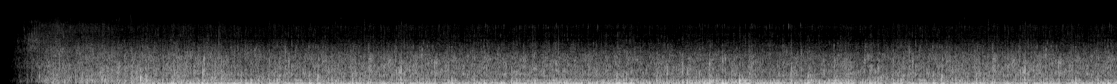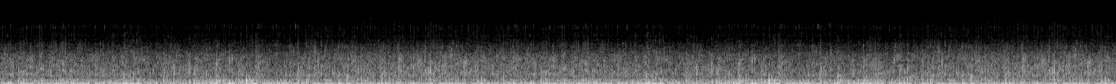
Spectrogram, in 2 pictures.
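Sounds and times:
household bath water pouring into bath recorded underwater: 0.1s - 22.3s.

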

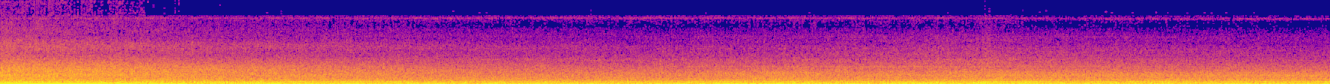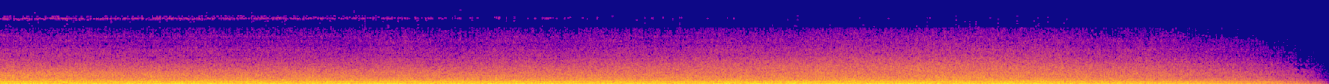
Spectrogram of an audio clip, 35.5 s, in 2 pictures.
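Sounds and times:
cars passing by in a city at night: 0.0s - 1.8s
city ambience at night: 0.0s - 35.4s.

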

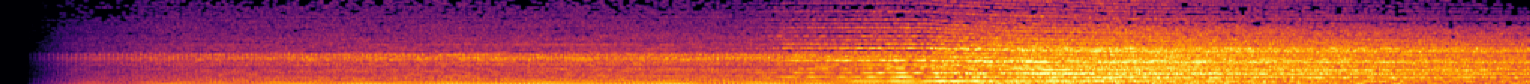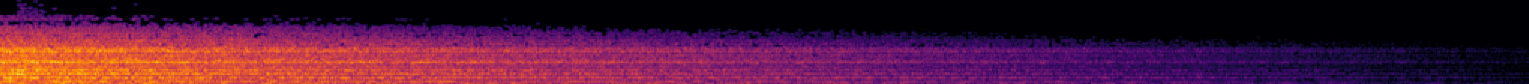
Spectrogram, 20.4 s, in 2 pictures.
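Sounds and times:
dark horror synth evil buzzing descending: 0.9s - 10.7s.

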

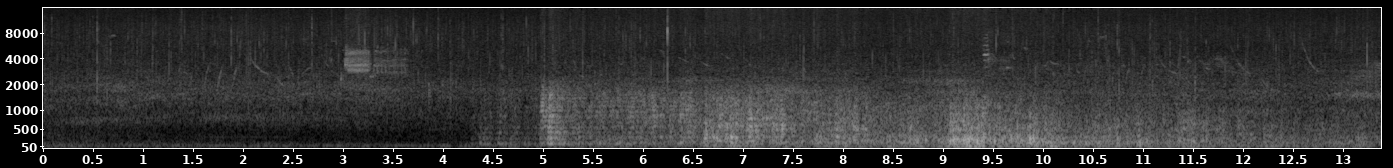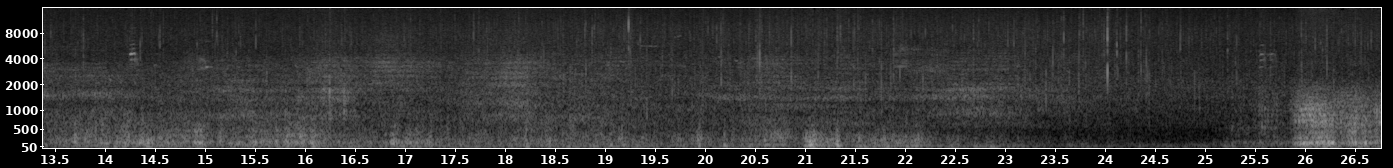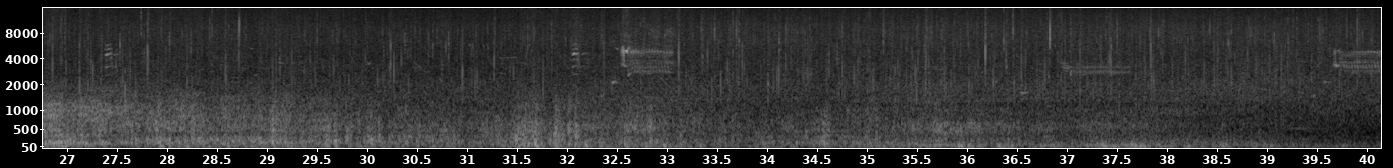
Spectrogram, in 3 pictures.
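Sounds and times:
rain during thunderstorm in Illinois USA: 0.0s - 40.1s
thunder in Illinois USA: 4.4s - 23.7s, 25.2s - 40.1s.

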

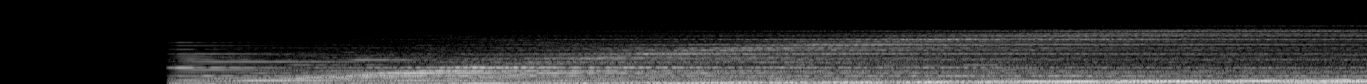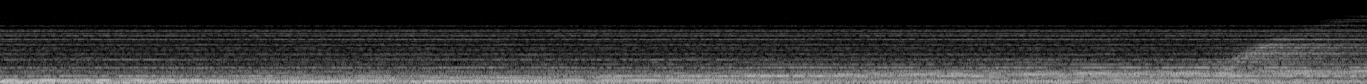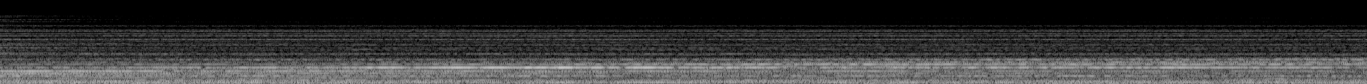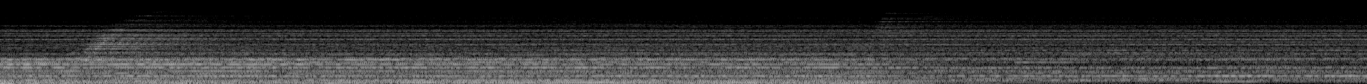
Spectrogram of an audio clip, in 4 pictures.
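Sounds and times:
musical guitar drone on C3: 1.8s - 54.6s.

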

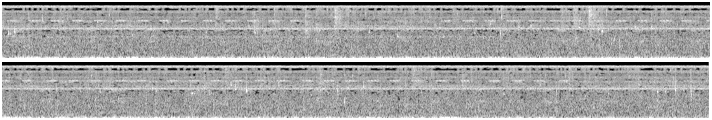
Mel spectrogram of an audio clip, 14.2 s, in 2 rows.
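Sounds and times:
crickets trilling in a rice field: 0.0s - 14.1s.

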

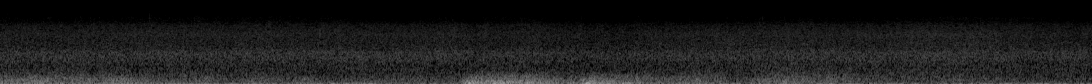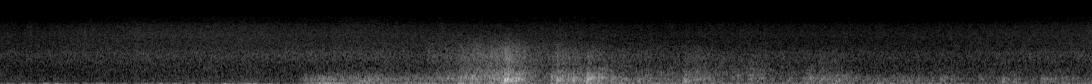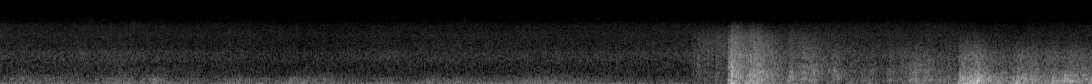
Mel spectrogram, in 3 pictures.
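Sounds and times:
light rain in a yard: 0.0s - 32.7s
thunder cracks very close by: 14.2s - 19.6s, 28.8s - 32.7s.

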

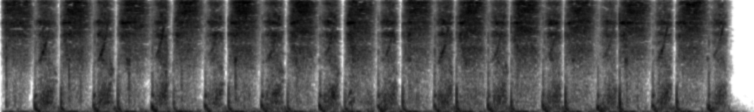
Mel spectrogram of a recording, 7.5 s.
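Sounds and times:
plastic hand pump pumping fast: 0.0s - 7.4s.

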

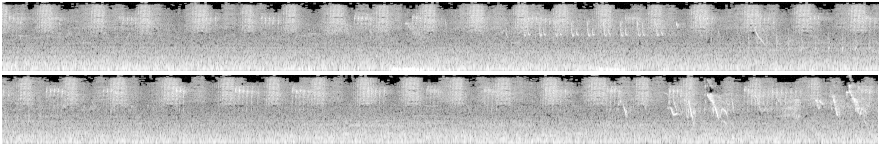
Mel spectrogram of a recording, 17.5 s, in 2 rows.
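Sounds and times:
insects chirping at a bush water hole at dusk: 0.0s - 17.5s.

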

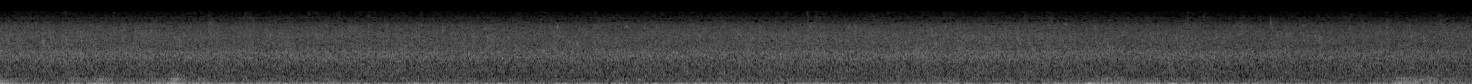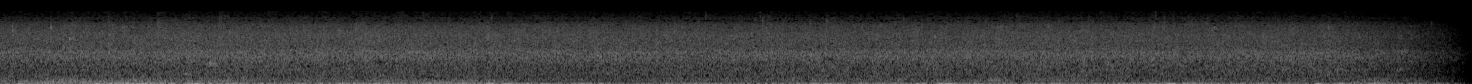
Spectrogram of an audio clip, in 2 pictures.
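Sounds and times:
approaching thunderstorm: 0.0s - 2.2s, 13.9s - 17.3s
rain drips in a yard: 0.0s - 29.4s.

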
